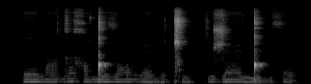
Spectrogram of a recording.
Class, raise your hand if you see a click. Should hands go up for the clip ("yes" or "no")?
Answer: yes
